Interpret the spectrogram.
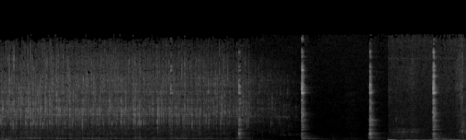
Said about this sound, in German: Ich muss mal. Geheult wird draußen. Schnell aufs Klo, kaltes Wasser ins Gesicht.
